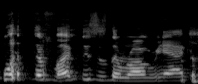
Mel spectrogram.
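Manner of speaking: high-pitched baffled outburst; incredulous squeal at the wrong reaction; mock disbelief. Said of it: "and I'm like".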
